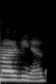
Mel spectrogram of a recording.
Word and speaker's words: Ottavino: And then the Mets got Adam Octavian. I always get his last name wrong. With 1 year, $4 million. – Oh, Adam Ottavino.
